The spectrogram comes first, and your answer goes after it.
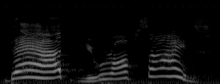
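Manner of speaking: high, loud whine to dad, then slow; a little boy pleading his case; protesting kid. Retold or imitated.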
